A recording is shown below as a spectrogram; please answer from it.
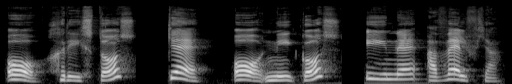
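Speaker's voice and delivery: slow, with αδέλφια set apart; slow it down for copying; slow chunked repeat. Shown as a demonstration. Teacher to learners, slow chunked model. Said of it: "teacher repeats in chunks".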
